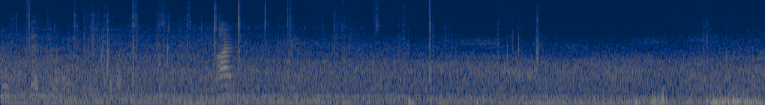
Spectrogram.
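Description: Small footsteps patter on pavement.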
